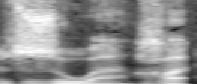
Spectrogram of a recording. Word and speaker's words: Zoar: éditions Zoar, comme ça se prononce, Z-O-A-R,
